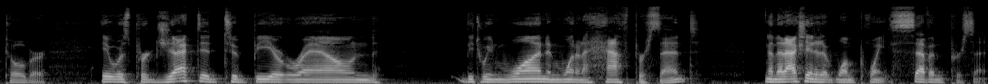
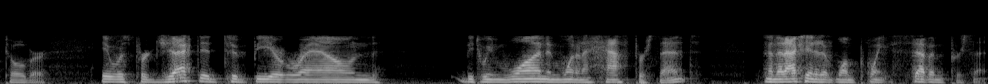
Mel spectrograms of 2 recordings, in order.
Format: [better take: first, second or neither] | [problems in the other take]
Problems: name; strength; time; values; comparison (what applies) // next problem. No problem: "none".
first | garbled, watery; badly; nothing above 3.5 kHz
